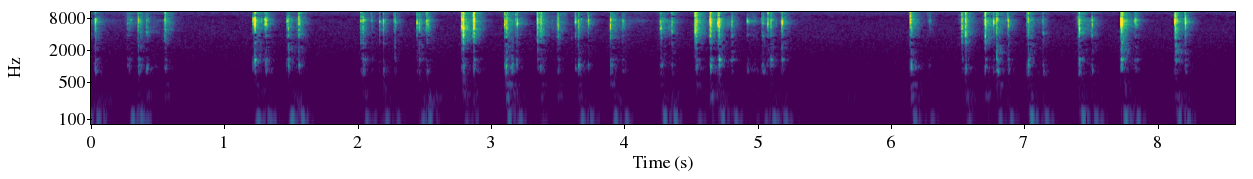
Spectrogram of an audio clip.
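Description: A compact wireless keyboard with black plastic keys on a grey metal-look frame lies flat on a wooden table and is typed on with fingertips and long white-painted nails. Quick bursts of tapping give crisp, bright clicks over soft low thuds, each dying away almost at once. Short pauses break the typing near the start and again around the middle.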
